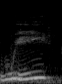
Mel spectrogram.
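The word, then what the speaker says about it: OUAI: two that i got so i wish there were different choices some people get some fabulous perfume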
